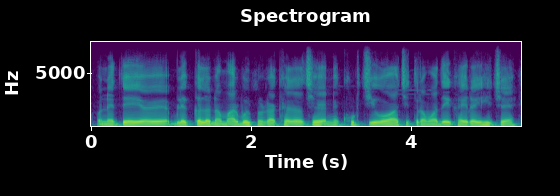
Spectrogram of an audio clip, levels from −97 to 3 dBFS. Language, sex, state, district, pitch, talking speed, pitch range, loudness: Gujarati, male, Gujarat, Valsad, 120 Hz, 190 wpm, 115-125 Hz, -17 LUFS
